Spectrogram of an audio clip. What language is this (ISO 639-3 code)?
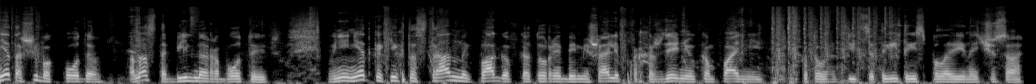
rus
